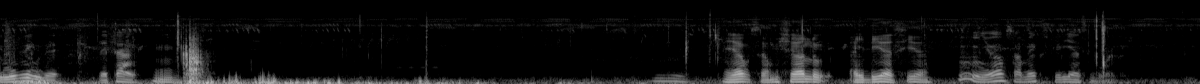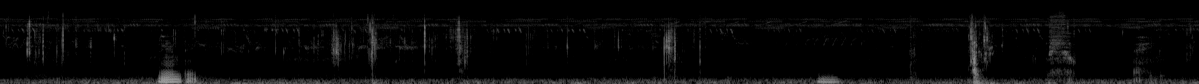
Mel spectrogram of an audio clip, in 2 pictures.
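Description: Water splashes and sloshes in a basin.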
